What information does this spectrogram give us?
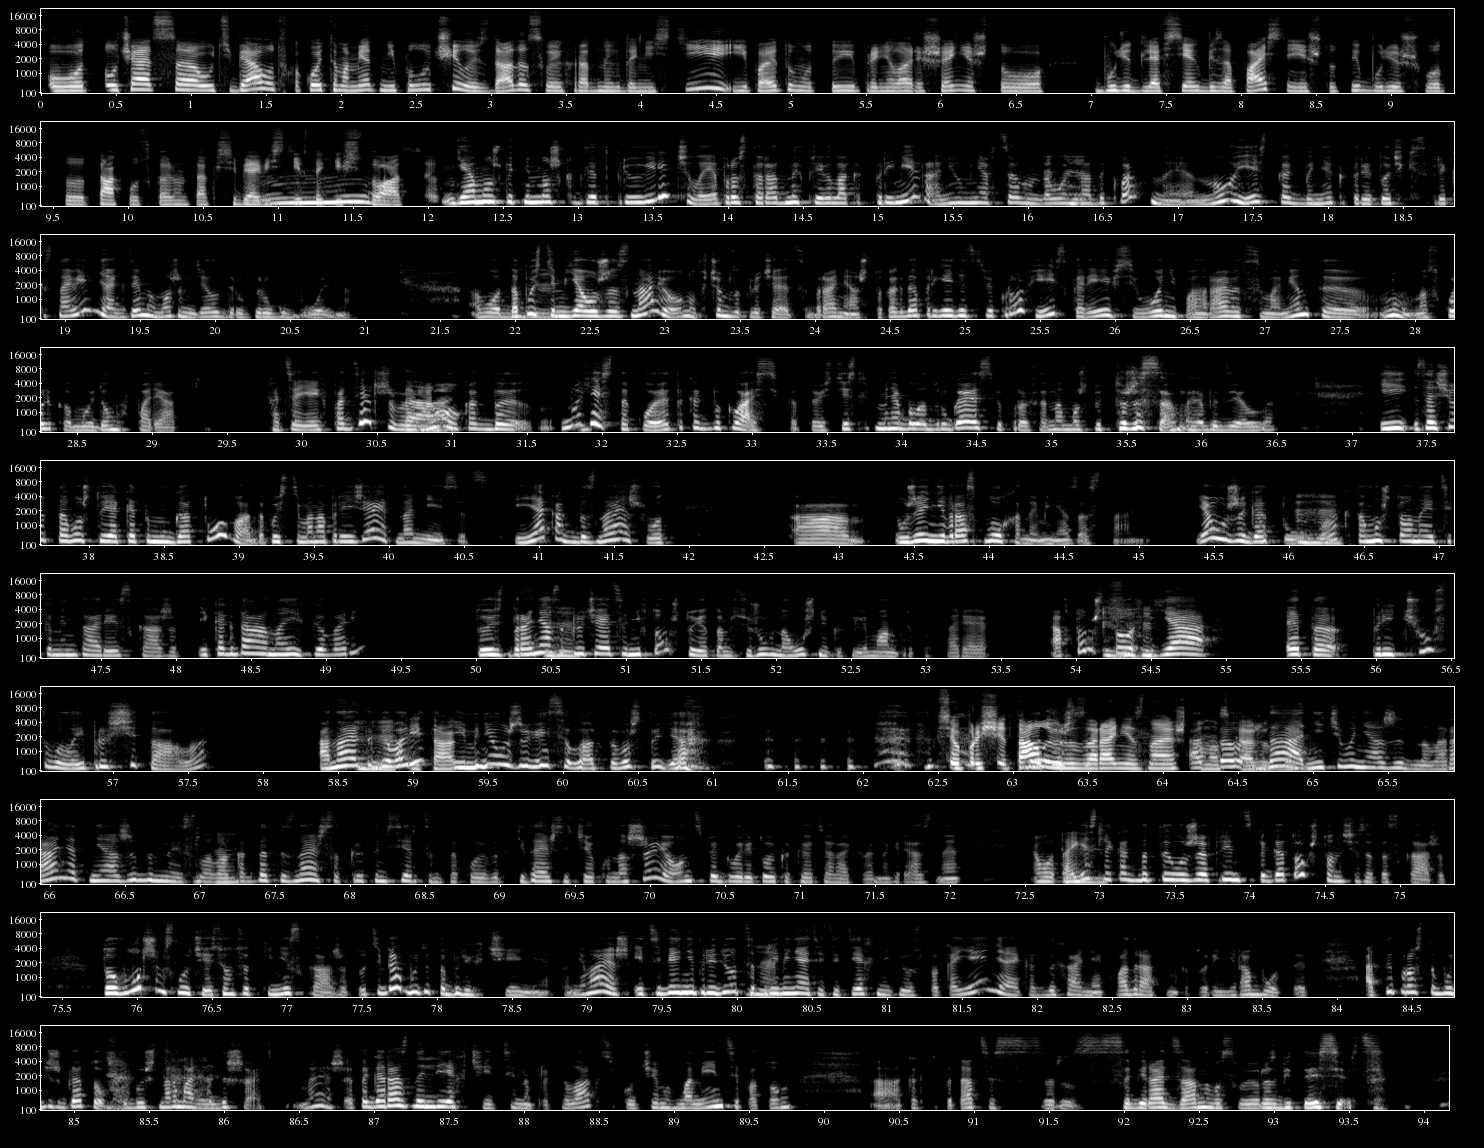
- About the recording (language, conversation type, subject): Russian, podcast, Какую простую технику можно использовать, чтобы успокоиться за пару минут?
- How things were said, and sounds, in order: tapping; chuckle; laugh; other background noise; laugh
